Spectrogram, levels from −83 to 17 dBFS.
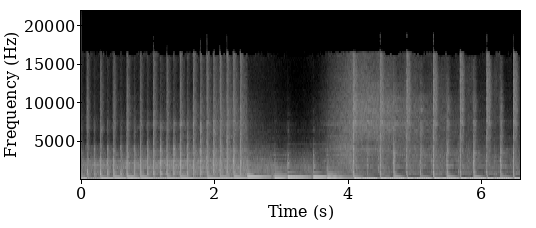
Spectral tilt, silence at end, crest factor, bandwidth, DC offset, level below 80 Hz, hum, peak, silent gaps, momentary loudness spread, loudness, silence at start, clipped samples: -5 dB/octave; 0 s; 12 dB; 17 kHz; under 0.1%; -16 dBFS; none; -2 dBFS; none; 3 LU; -17 LUFS; 0 s; under 0.1%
